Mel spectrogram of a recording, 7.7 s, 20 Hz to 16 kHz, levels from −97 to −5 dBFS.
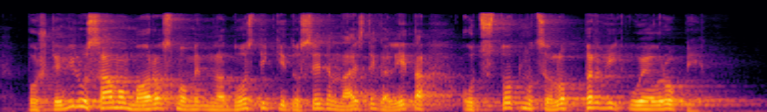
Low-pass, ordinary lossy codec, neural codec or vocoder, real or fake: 9.9 kHz; none; none; real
